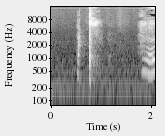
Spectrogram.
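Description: Infant's voice: two short, sudden breathy bursts, the second louder, about half a second and just under a second in. Near the end she starts a long pitched coo.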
